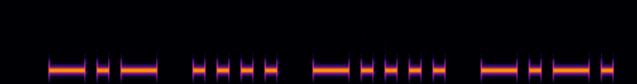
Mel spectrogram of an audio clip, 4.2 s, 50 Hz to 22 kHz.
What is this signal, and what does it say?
Morse code, heard as a keyed tone, about 15 wpm, 700 Hz. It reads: KH6C
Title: DXCC-100 Call Signs - 4 Characters - Repeated 3x - 15wpm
